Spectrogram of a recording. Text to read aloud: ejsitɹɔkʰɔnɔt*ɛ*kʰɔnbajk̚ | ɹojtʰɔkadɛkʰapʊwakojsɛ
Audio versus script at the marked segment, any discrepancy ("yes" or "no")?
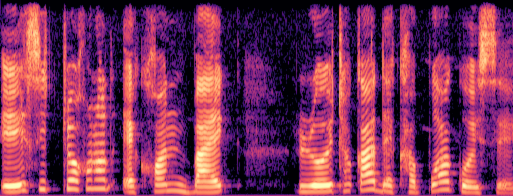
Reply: no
